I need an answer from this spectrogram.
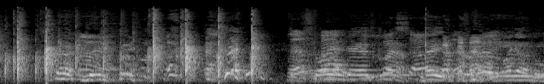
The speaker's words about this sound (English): I'm a clap for that shit.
